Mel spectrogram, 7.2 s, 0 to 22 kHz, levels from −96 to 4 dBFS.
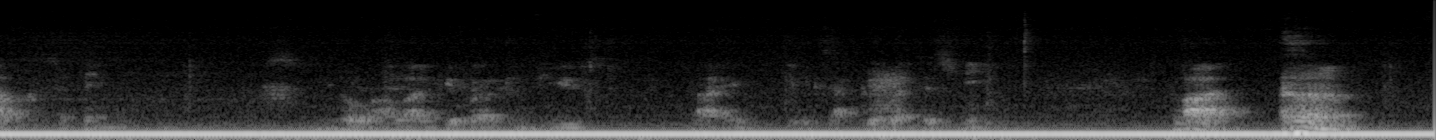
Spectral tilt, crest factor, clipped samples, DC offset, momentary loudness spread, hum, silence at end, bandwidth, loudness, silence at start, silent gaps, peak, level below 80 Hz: -11.5 dB/octave; 12 dB; under 0.1%; under 0.1%; 1 LU; none; 0 s; 2 kHz; -24 LUFS; 0 s; none; -10 dBFS; -44 dBFS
